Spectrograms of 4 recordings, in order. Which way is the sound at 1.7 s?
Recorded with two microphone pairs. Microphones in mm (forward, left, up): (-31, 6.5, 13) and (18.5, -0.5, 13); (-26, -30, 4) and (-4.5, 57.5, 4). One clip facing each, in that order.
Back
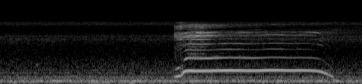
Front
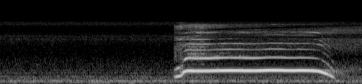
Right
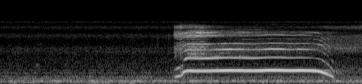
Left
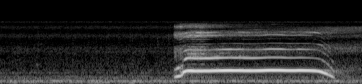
25° left.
